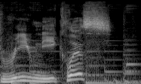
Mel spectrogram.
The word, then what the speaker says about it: Reuniclus: Yeah, officially, if I recall correctly, Reuniclus is pronounced Reuniclus, and I heard somebody point this out in a video.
